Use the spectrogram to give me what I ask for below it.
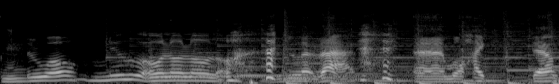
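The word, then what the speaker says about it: Nuʻalolo: like that, to the other trailhead, which is pronounced Nu'ololo.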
